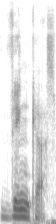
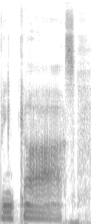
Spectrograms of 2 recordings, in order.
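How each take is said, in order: First: The last syllable is soft, not pushed. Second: The last syllable is bumped with an accent. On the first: The speaker calls it right. "Make sure you don't bump the last syllable. It's vincas" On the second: The speaker calls it wrong. "rather than vincas"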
